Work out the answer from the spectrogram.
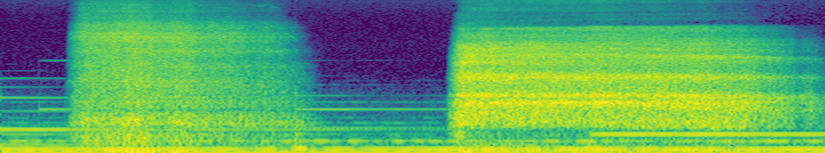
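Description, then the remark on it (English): A slow, deep breath drawn in through the nose, then a longer, stronger exhale pushed out through the mouth, clear over a steady low hum. “Deep breath in and out.”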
